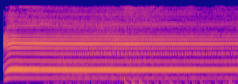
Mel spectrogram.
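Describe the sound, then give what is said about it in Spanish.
Train sound effect: a loud, sustained multi-tone train horn blares through the whole clip and fades slightly, with a low, rhythmic clatter joining underneath partway through. “El tren de Radio Marca, el tren que te sigue contando todo lo que ocurre en el mundo del deporte”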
